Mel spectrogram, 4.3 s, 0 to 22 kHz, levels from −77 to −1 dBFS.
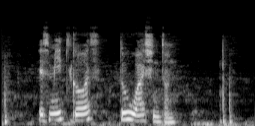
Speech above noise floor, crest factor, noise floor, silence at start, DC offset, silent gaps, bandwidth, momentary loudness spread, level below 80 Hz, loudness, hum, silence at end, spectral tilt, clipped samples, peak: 29 dB; 14 dB; -42 dBFS; 0.05 s; under 0.1%; none; 9.4 kHz; 21 LU; -36 dBFS; -14 LUFS; none; 0.15 s; -5 dB/octave; under 0.1%; -2 dBFS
